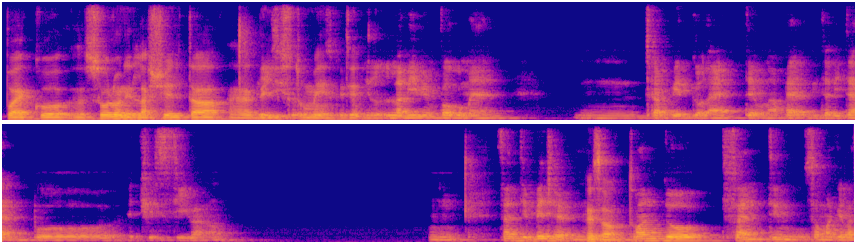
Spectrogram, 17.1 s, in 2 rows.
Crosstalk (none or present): present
